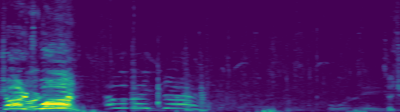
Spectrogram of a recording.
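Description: Men shouting commands in loud, drawn-out calls in the first two seconds, then only faint handling noise.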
